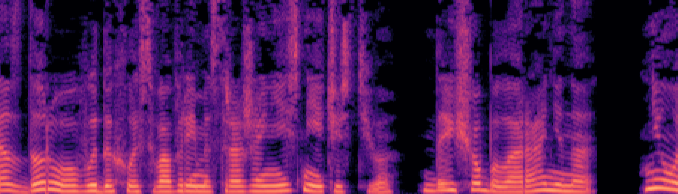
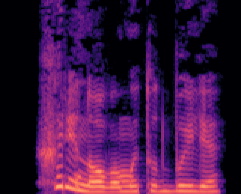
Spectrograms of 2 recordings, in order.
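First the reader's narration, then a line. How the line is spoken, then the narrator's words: Snorting. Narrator (Russian): хмыкнула Агата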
